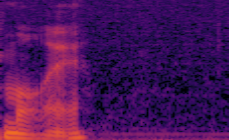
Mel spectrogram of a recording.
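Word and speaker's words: moe: Pronounced mole.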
